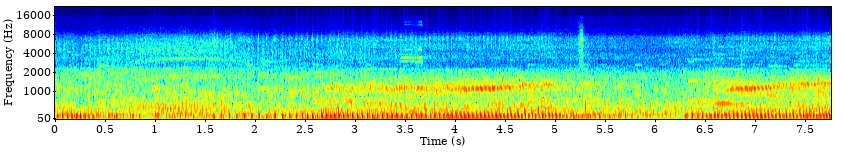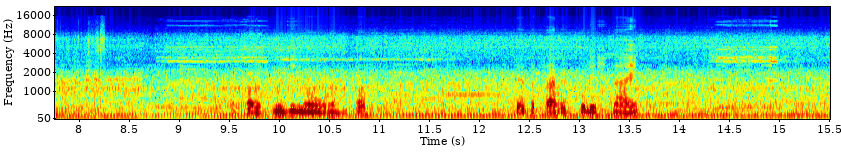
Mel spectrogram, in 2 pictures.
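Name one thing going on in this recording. Other motorbikes hum nearby in traffic.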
